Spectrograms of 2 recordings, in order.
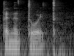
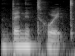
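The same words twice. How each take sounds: First: It is said in a put-on comic accent. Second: It is said in the speaker's normal accent.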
